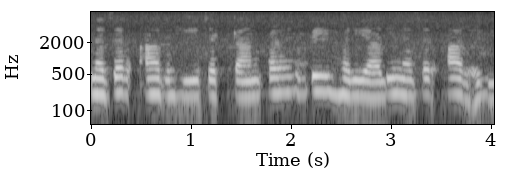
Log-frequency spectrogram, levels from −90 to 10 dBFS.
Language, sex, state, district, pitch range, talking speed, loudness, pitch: Hindi, female, Jharkhand, Sahebganj, 190-210 Hz, 165 wpm, -15 LUFS, 200 Hz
